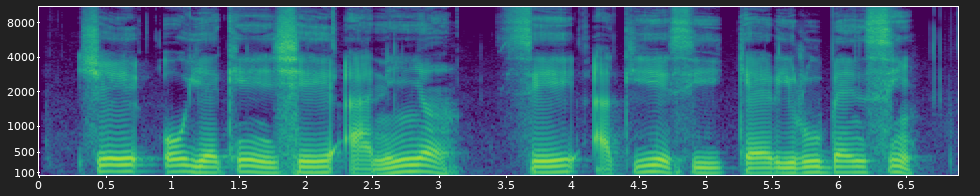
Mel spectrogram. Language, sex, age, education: Yoruba, male, 30-45, tertiary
